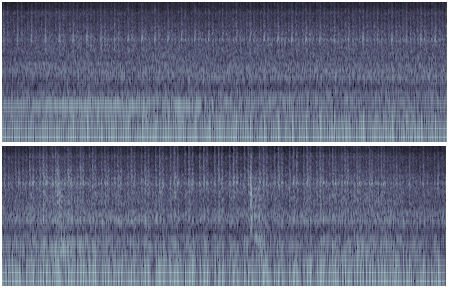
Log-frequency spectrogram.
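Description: A small engine runs on choke, close and loud, with a fast, rough, steady chugging that never lets up.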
